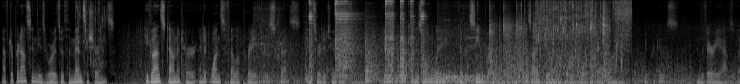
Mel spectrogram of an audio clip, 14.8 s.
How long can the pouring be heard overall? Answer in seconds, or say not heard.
3 s.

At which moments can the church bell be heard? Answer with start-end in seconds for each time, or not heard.
not heard.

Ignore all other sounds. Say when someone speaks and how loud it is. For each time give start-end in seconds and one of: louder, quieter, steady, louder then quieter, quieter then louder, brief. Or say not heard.
0.0-14.7 quieter.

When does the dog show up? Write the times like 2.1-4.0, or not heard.
not heard.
